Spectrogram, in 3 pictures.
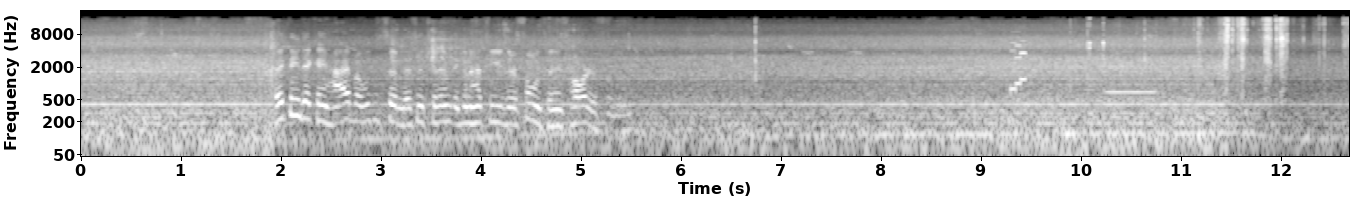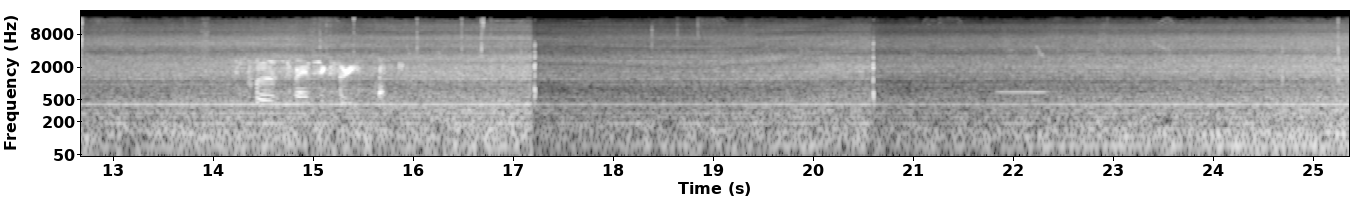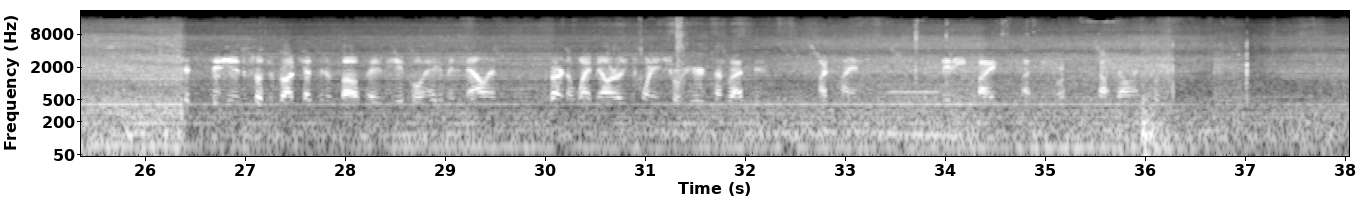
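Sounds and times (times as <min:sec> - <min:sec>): low hum: 0:00.0 - 0:38.0
outdoor background noise: 0:00.0 - 0:38.0
indistinct voices: 0:26.4 - 0:36.3.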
